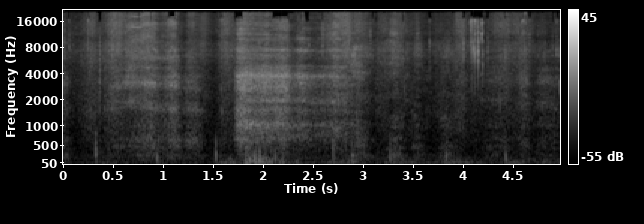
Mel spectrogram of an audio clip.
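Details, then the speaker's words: Dog on a walk gives a light, harsh, snorting cough among faint clicks and rustling; the owner says he is unwell and has booked a vet visit. "вот малыш идёт впереди Света конечно нету здесь Ну вот тут переди вот он в тиночка кашляет слышите Как вот так вот лёгкий у него писалась к врачу"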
